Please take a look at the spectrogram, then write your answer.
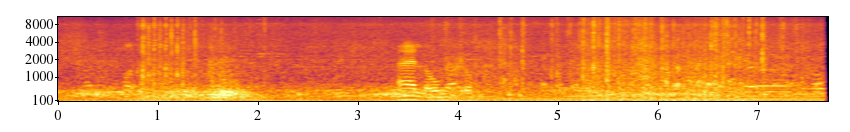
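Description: Pigeons settle on perch rods and coo softly in low repeated calls, with a brief flutter of wings, while someone talks over them in Punjabi.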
